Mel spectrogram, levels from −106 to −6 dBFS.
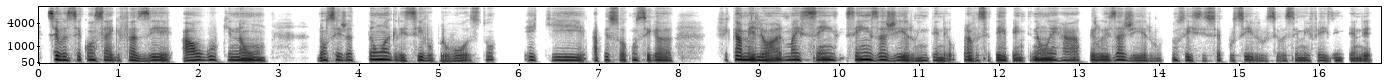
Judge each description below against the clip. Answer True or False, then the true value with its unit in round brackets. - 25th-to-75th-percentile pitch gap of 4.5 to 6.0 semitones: True (5.6 semitones)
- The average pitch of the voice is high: False (170 Hz)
